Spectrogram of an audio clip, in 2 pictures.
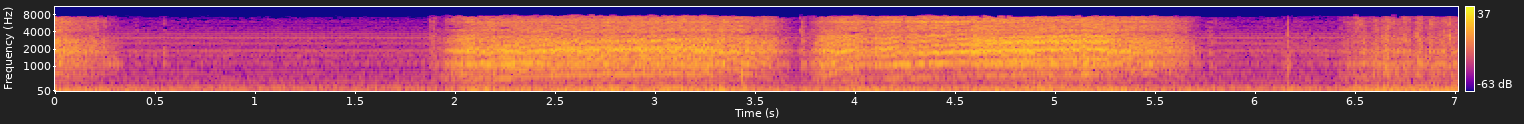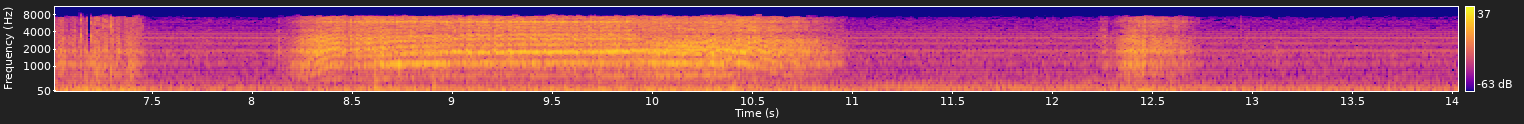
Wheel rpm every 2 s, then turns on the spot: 30, 100, 100, 10, 110, 50, 10.
0-2 6-8 10-14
